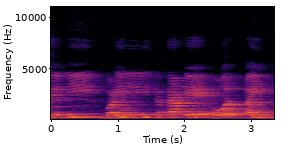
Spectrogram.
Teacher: जिह्वा के प्रयत्नों के अनुसार स्वरों के 3 भेद बताए हैं, अग्र, मध्य और पश्चय। अग्र स्वर वे होते हैं जिन स्वरों के उच्चारण में जिह्वा के यानी जीभ के अगले भाग का प्रयोग होता है, वे स्वर अग्र स्वर कहलाते हैं।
